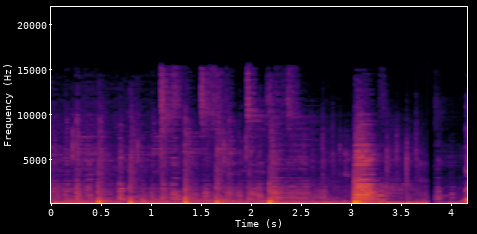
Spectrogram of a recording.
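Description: Live forró band playing an instrumental passage: a drum kit keeps a steady beat with kick and snare under bass and held keyboard tones. The sound cuts out suddenly for a moment near the end.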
